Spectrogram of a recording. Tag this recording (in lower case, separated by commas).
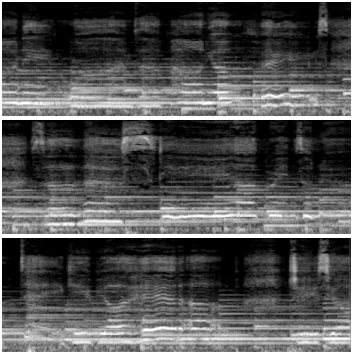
lullaby, music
